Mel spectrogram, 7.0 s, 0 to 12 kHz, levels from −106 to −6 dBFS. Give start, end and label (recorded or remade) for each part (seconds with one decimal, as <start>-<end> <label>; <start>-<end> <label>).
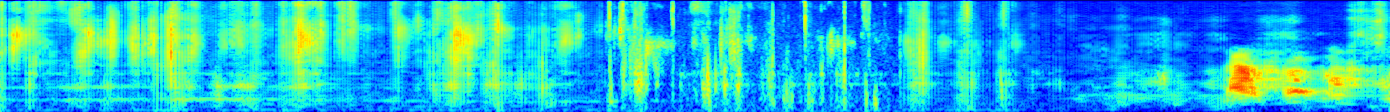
0.0-3.0 remade; 3.0-4.5 recorded; 4.5-7.0 remade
